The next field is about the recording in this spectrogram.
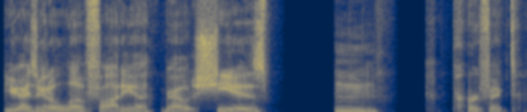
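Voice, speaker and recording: A man's voice: medium pitch, slow, smooth, no echo. A man giving casual live commentary as a streamer, informal and emphatically repeating himself. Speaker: streamer reacting to a game video.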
